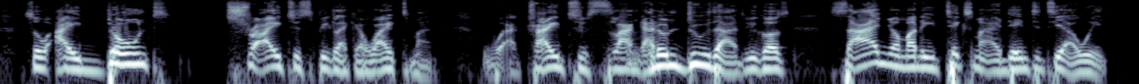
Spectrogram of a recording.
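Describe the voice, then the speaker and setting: Lively intonation marks a man's speech in a Ghanaian accent. He talks at a fairly quick pace with a medium pitch. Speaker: media founder and documentary maker. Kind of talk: interview. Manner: halting, with repetitions.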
